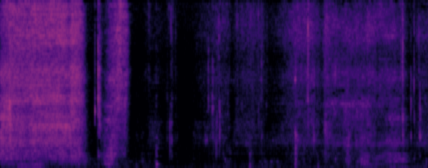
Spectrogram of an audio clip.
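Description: A breathy, snorting laugh through the nose for about the first second, then quiet with a few faint clicks.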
